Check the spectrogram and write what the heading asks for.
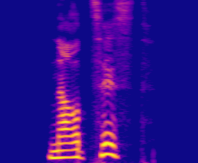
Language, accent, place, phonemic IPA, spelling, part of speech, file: German, Germany, Berlin, /ˌnaʁˈt͡sɪst/, Narzisst, noun, De-Narzisst.ogg
- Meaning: narcissist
